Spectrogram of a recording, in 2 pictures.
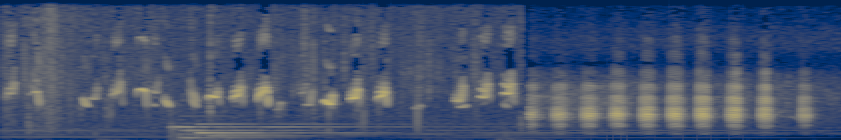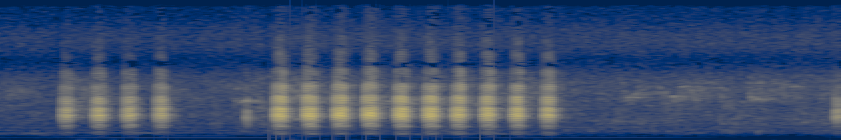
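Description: Baby chicks peeping for about three seconds, then a turkey tom gobbling in three rattling runs of rapid pulses, about seven a second. Soft background music plays underneath.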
